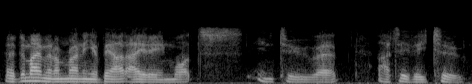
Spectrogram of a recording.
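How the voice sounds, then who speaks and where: An Australian amateur television operator and presenter gives an unscripted technical demonstration, explaining things hesitantly and matter-of-factly. His mid-range voice stays steady at a normal speed. The lo-fi recording sounds dull, with clear hiss.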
